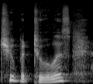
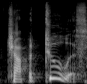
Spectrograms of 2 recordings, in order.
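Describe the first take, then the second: First: It is said the outsider, non-local way. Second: It is said the local New Orleans way. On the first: The speaker calls it wrong. "not Chupatoulis" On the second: The speaker calls it right. "saying the names of New Orleans street names"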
